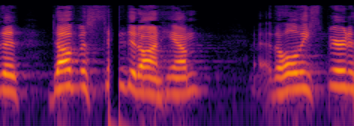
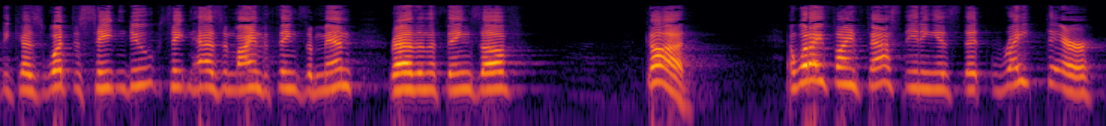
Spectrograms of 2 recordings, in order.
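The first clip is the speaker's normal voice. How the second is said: ordinary talk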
